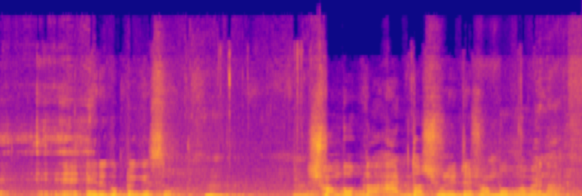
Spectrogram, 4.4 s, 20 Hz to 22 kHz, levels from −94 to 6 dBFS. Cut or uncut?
cut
